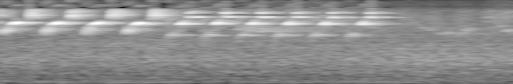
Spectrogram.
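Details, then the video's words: European goldfinch in the evening, giving one fast phrase of a dozen evenly repeated bright, tinkling notes that fades at the end. "Saka kuşu akşamüstü sefası"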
